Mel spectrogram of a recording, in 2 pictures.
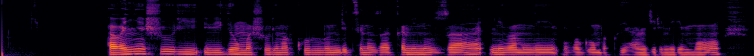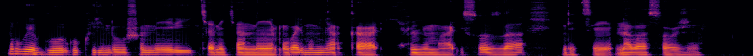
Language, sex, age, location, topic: Kinyarwanda, male, 25-35, Nyagatare, education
